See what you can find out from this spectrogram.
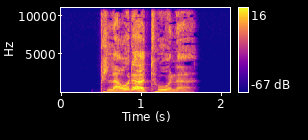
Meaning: dative of Plauderton
- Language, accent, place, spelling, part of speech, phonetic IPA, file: German, Germany, Berlin, Plaudertone, noun, [ˈplaʊ̯dɐˌtoːnə], De-Plaudertone.ogg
